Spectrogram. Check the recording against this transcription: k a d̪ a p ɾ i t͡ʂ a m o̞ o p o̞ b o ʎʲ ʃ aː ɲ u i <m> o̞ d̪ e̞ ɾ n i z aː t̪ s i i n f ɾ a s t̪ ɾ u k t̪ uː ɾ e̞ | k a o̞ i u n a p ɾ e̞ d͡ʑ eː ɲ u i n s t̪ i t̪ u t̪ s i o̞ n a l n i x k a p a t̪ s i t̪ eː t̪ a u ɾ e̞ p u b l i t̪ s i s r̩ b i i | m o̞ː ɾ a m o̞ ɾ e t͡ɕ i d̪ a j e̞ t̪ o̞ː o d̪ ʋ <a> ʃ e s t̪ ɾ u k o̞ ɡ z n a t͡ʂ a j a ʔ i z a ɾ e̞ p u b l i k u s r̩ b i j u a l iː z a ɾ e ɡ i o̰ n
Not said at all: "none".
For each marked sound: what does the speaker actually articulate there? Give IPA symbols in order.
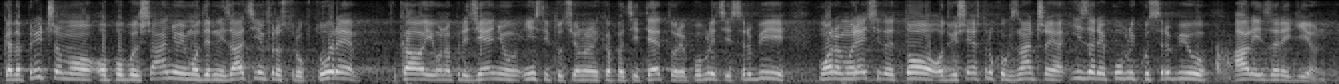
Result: m, i

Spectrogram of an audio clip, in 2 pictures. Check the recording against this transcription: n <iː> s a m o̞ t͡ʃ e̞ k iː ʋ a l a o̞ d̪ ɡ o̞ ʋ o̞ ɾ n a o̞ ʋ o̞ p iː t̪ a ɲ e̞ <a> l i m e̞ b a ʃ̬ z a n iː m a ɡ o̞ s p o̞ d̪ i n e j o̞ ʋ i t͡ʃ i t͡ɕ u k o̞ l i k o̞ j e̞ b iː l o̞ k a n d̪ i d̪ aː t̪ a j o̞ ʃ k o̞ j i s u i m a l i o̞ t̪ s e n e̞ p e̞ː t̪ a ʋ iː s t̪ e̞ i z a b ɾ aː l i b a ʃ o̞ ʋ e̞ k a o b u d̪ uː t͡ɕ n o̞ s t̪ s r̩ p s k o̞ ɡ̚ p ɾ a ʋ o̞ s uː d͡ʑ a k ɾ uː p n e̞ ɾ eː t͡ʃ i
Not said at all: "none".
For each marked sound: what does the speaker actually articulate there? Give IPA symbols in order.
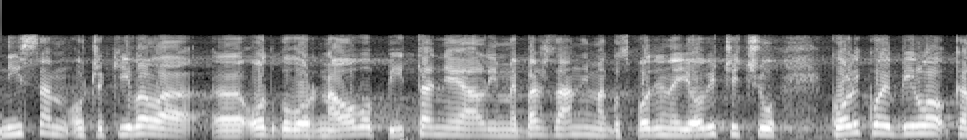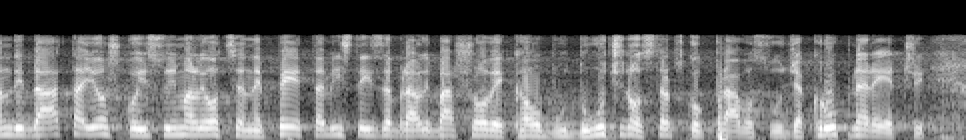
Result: iː, a

